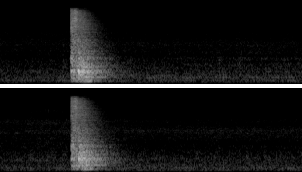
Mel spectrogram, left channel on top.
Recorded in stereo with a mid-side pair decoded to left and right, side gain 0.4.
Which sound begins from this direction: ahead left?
A door slam, at 0.7 s.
